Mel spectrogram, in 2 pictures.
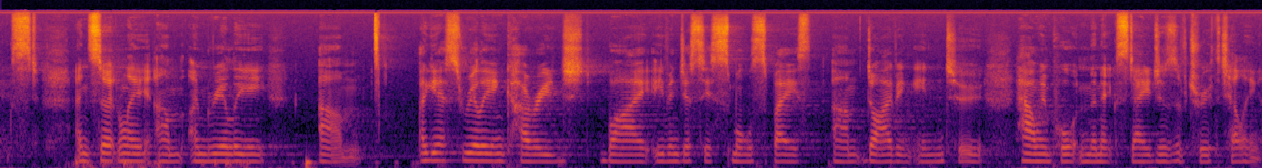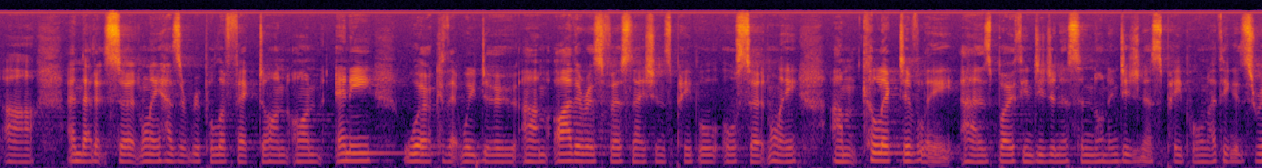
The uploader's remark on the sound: Presented by NORPA in partnership with Southern Cross University and Koori Mail. This is a recording of a panel discussion as part of the Flow events program.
